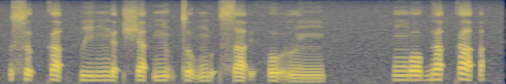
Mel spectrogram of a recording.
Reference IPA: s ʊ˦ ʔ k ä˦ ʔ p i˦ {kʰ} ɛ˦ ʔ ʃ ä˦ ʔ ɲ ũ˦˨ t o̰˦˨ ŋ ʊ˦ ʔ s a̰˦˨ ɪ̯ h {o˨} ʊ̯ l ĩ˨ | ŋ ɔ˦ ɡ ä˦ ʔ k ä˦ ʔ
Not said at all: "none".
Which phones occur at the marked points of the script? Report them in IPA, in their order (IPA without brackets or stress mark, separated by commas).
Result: ŋ, o̰˦˨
